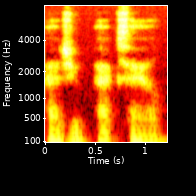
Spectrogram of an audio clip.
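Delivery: soft, hushed meditation guidance. Acted. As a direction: calmly count the breaths aloud. Guides breath counting softly.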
